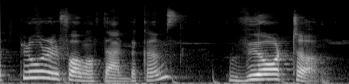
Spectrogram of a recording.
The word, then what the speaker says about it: Wörter: So, Wort, W-O-R-T, Wort is a word, and the plural form of that becomes Wörter. Wörter, W-O umlaut R-T-E-R. Wörter.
